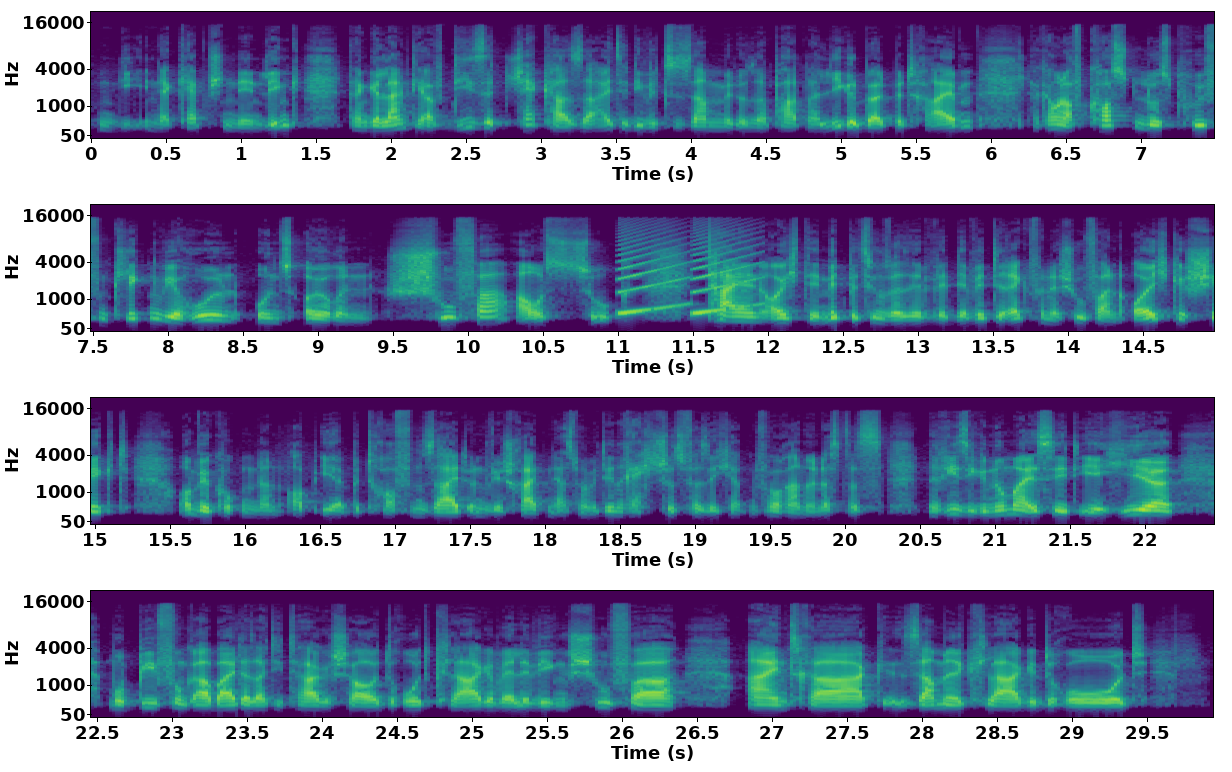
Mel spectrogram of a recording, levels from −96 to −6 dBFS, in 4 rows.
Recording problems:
thin; very; fading below 300 Hz
siren; loud; at 11 s; peak 3 dB above the speech

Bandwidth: 15 kHz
